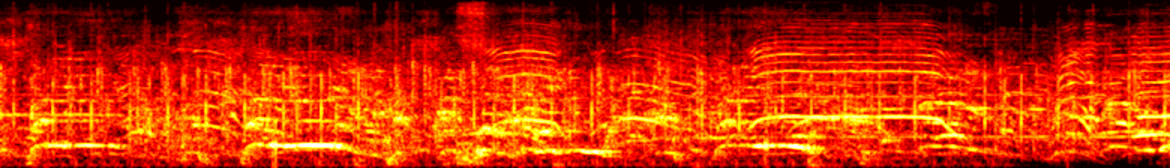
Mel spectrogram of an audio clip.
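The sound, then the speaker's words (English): A church audience shouts loudly and continuously at the preacher's urging, many voices overlapping in a dense, sustained roar of cries and whoops with no single speaker standing out. “Somebody shout real good and loud right there, and maybe I can move on.”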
